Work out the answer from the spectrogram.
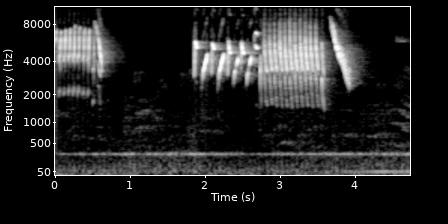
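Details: Two-year-old goldfinch in mating season, singing to attract females: fast buzzy trills, a series of sharp chirps, another long buzzing trill and a descending swept note, with a brief silent gap early on.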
